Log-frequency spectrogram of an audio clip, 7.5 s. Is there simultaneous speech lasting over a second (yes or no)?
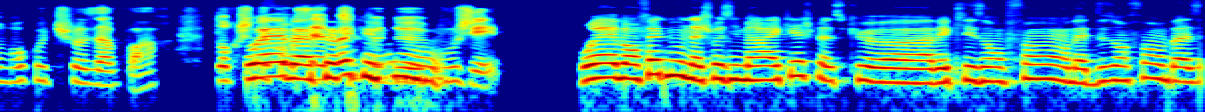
yes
